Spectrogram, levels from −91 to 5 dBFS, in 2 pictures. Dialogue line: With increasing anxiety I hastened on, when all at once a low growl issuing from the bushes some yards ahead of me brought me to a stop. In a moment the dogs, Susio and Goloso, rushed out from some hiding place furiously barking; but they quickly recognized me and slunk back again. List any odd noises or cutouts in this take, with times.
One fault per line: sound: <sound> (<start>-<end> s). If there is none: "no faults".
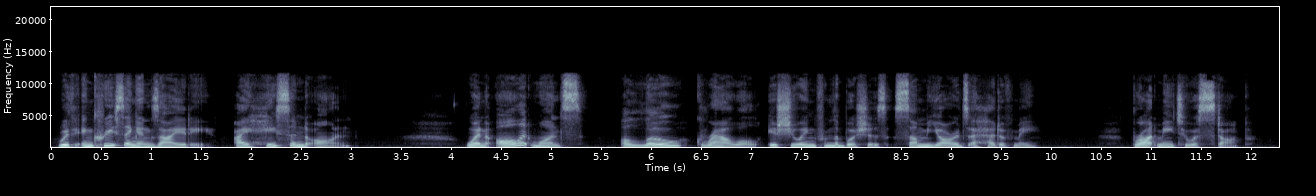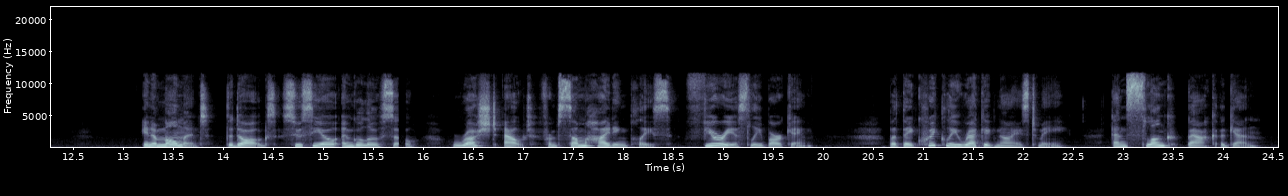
sound: dropout (15.7-15.8 s)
